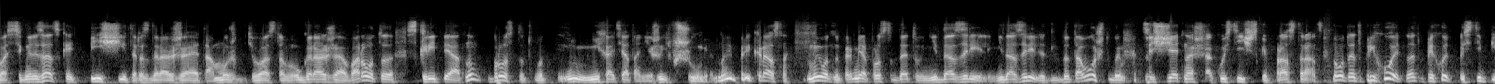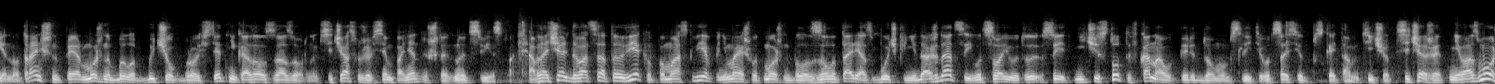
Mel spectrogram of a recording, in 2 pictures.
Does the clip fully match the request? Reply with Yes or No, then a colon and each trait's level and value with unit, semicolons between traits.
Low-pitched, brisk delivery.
Yes: low, 120 Hz; fast, 215 wpm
